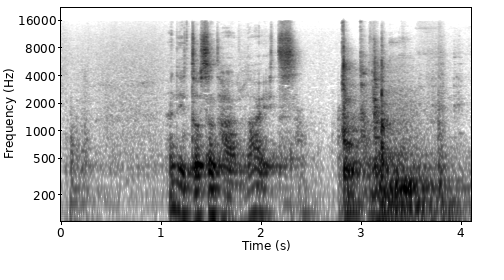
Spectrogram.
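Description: Elevator buttons click as they are pressed.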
